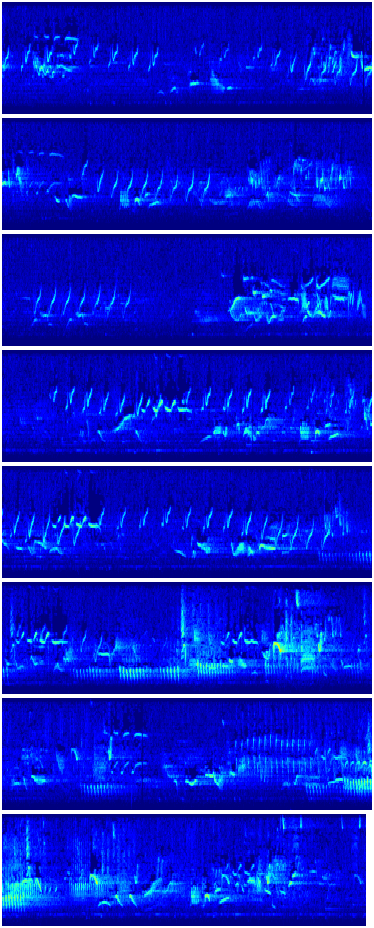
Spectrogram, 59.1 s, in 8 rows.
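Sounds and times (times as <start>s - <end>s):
birds chirping and singing: 0.0s - 59.0s
faint steady tone: 0.0s - 59.0s.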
